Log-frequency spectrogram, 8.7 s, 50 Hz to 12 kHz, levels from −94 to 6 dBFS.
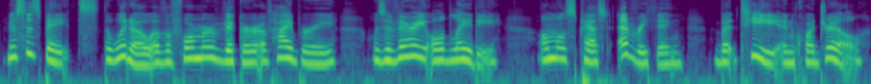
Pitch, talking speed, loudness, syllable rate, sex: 235 Hz, 160 wpm, -18 LUFS, 4.9 syllables/s, female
